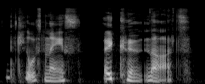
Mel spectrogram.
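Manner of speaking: ordinary delivery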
